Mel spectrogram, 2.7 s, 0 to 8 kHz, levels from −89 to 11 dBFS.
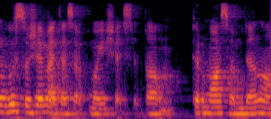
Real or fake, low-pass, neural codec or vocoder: real; 7.2 kHz; none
